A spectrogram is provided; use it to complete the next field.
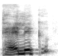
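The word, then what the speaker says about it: phthalic: देखिए थैलिक, ये है थैलिक, यहाँ पीएच साइलेंट रहता है, इसे बोलते हैं थैलिक एनहाइड्राइड.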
